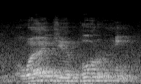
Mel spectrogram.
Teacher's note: Ni tuakan. Wajburni, aku nak bagi betul macam jim tu mati. Waj ada qalqalah sughra. Wajburni, jangan wajuburni.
